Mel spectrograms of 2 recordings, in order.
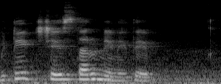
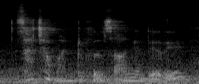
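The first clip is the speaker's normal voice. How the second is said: whisper; 5 semitones lower, 9 dB quieter, slower than usual. Real, not acted. Fan's comment, whispered.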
